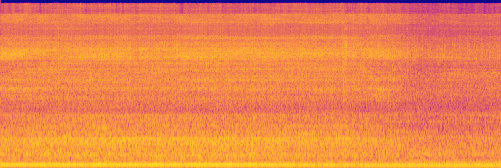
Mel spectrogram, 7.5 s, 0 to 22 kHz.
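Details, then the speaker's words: 1973 Ford Econoline E200, 302 V8, after carb clean fixing clogged idle passage, idle lowered to about 1000 rpm: low, even burble, glass smooth, nothing shaking or rattling; normal idle. "Hopefully you guys can hear the difference, but this thing is glass smooth right now. Nothing's shaking, nothing's rattling."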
